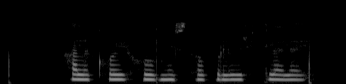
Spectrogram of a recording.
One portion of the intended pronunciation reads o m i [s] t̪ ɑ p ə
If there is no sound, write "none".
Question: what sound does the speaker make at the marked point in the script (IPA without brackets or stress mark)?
s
